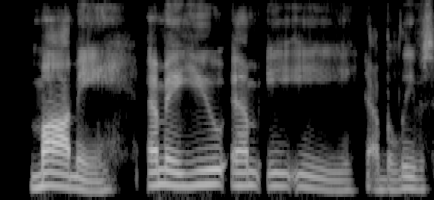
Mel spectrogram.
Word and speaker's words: Maumee: This town is called Maumee. Maumee, I believe is how it's spelled. Maumee. Almost like mommy.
